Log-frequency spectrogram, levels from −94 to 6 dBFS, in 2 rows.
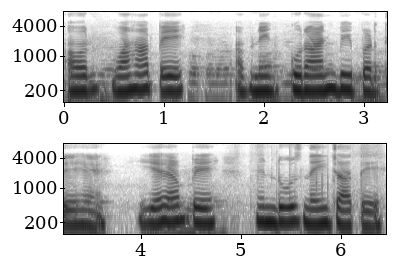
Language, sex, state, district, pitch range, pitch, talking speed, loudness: Hindi, female, Rajasthan, Jaipur, 185-205 Hz, 195 Hz, 130 wpm, -15 LUFS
